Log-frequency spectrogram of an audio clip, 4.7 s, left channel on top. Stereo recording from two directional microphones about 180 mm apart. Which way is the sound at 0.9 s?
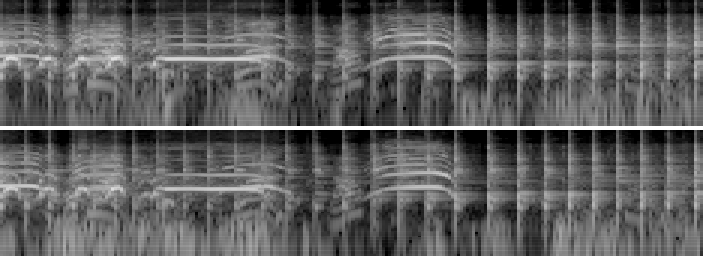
40° right (ahead or behind).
